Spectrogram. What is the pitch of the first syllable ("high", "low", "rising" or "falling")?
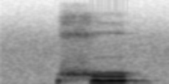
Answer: high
